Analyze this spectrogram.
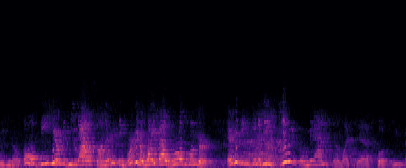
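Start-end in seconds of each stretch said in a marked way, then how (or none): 0.5-6.6 high, gushing mock mother voice; blissed-out hippie mom. Mom greeting her son, high hammed-up happiness. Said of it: "my mom is all S happy". 7.1-8.1 low, quiet brush-off; deadpan dismissal. Retold or imitated. Son deflating his happy mom, low deadpan. Son's curt reply to gushing mom.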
